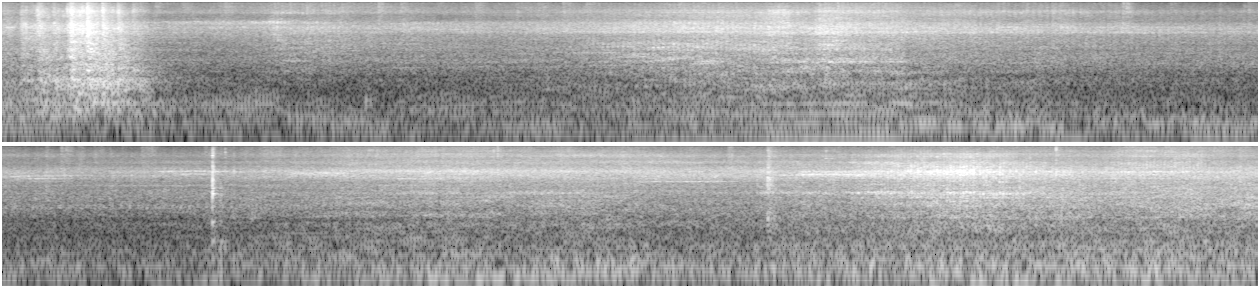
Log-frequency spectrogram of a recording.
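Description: Steady rumble of road traffic, louder about a second in, with a few light metallic clicks from starter-motor parts being handled.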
